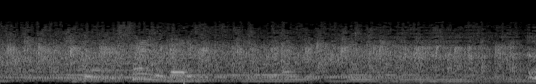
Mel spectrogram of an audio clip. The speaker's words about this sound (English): Aren't you glad about it tonight? Can you give Him one more hand clap of praise?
